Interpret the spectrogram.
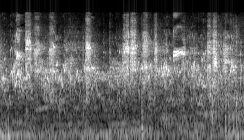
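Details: Budgerigar pairs, twenty pairs kept together, chirping in a dense chorus of high, short twittering notes and scratchy squawks overlapping continuously, many birds calling at once with no pauses.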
